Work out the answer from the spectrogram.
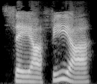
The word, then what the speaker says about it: Sofia: was last in Sofia, by the way it is pronounced Seafia, talking with Radovich, or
